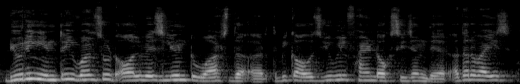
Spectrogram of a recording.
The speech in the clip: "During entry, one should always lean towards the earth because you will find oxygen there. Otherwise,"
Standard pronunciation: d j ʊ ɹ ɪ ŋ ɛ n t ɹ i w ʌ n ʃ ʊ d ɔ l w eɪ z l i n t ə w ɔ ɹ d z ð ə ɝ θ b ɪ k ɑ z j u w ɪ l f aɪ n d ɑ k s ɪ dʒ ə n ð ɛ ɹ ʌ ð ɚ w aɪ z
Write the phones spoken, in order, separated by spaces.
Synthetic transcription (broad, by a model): d j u ɹ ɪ ŋ ɛ n t ɹ i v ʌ n s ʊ d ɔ l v eɪ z l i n t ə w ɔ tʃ d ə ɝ t b ɪ k ɑ z j u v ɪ l f aɪ n d ɑ k s ɪ dʒ ə n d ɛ ɹ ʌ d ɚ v aɪ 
